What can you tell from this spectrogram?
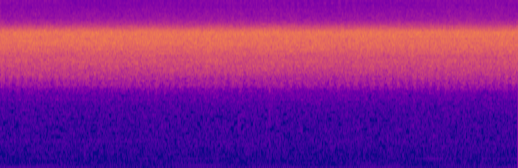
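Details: Many cicadas singing together by day in a Kentucky forest near Franklin, mid-morning with little wind; a continuous sizzling high buzz stays level from start to end, a soft low hum beneath.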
